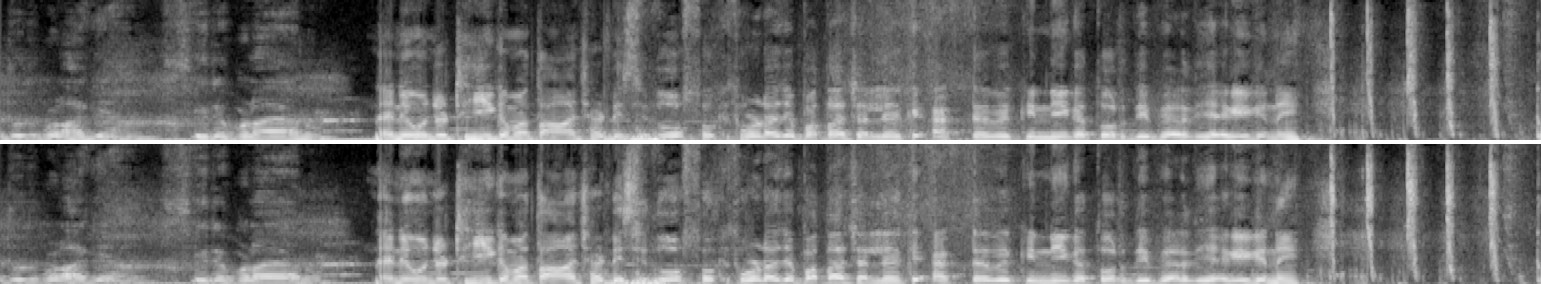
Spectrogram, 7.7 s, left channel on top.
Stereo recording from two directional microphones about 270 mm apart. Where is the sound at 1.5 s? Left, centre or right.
Centre.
